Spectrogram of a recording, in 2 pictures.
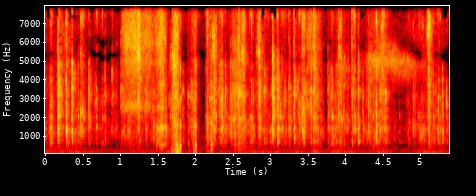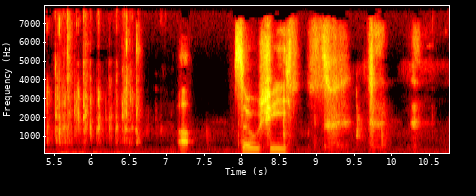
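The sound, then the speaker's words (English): Loud typing on a computer keyboard, rapid clattering keystrokes for several seconds, then a pause, a brief burst of voice, and a few more scattered key taps. “Who is typing so loudly?”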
